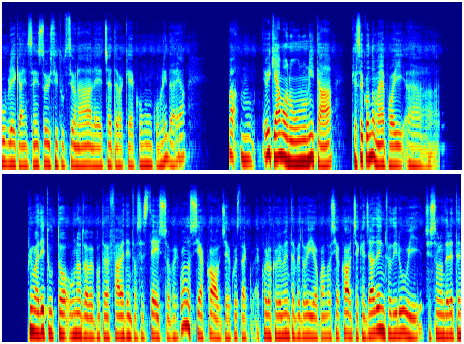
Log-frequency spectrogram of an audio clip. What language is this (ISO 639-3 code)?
ita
